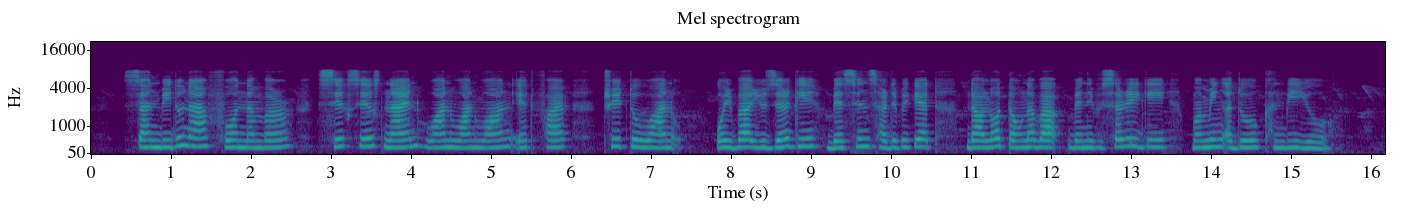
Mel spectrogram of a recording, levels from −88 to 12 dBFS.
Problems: none marked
